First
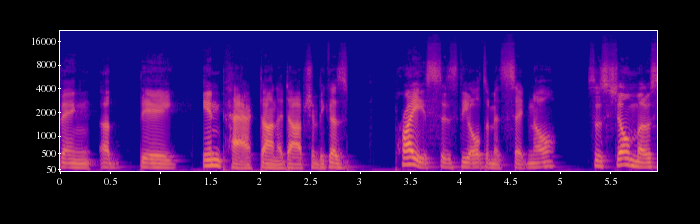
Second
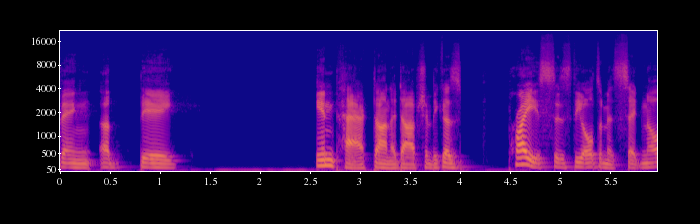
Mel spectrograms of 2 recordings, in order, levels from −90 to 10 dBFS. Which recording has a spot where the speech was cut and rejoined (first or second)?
first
